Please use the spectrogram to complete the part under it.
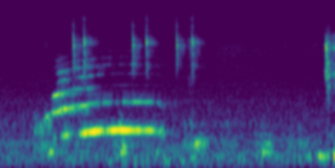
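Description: A house cat gives one clear, rising-and-falling meow close by, followed by light clicking of a computer keyboard in a quiet room, with no talk.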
